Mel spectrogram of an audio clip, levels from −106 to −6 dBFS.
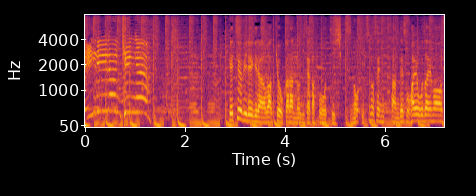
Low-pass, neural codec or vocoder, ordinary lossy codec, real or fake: none; none; none; real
